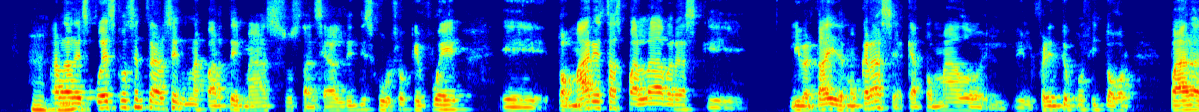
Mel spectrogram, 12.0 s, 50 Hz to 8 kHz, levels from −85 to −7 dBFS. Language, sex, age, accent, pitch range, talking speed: Spanish, male, 50-69, Mexican, 105-125 Hz, 140 wpm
